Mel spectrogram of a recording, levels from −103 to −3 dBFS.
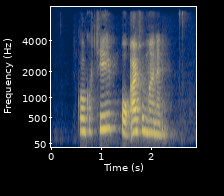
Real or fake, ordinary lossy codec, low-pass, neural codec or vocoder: fake; AAC, 32 kbps; 7.2 kHz; codec, 16 kHz, 0.8 kbps, ZipCodec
